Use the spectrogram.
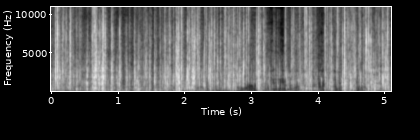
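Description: A filled yellow plastic snack bag of sliced almonds is crumpled and squeezed in the hands. It gives a dense, continuous run of bright crinkling and sharp crackles with almost no low end. The sound swells and eases with each squeeze.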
